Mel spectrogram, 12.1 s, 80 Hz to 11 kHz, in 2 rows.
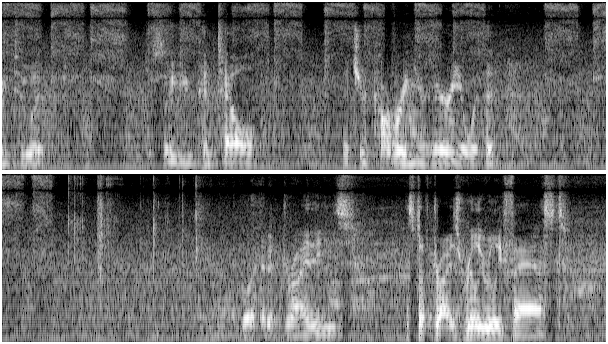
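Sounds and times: fan hum: 0.0s - 12.0s
aerosol can spraying: 0.4s - 6.6s.

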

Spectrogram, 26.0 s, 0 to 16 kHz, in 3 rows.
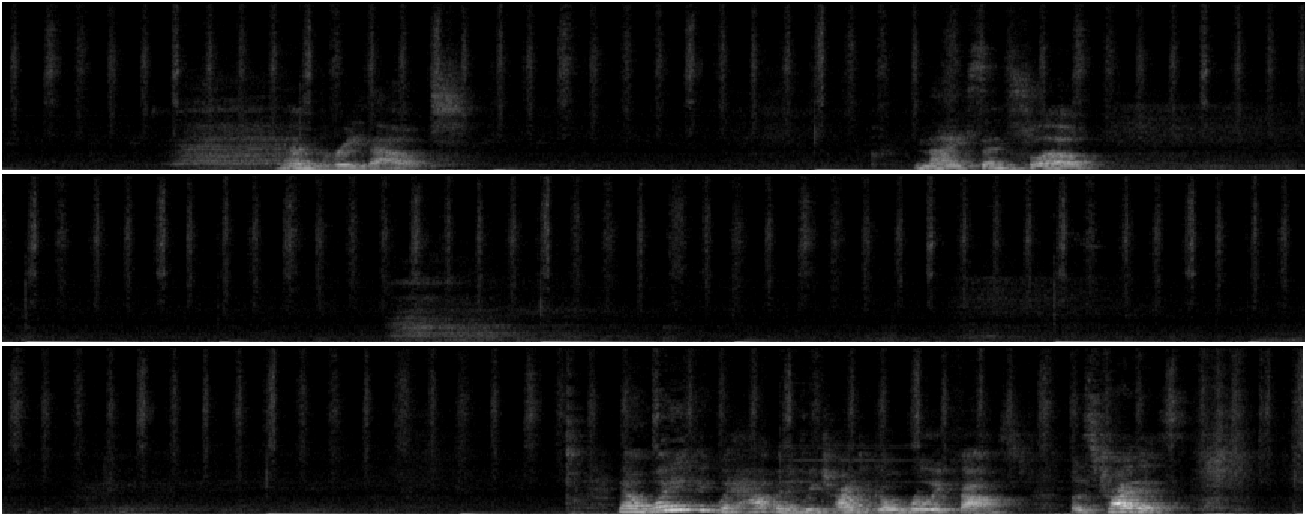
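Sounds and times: high ticking: 0.0s - 26.0s
faint slow breaths: 1.0s - 1.9s, 7.3s - 8.9s, 11.2s - 13.4s, 14.5s - 20.4s, 25.3s - 26.0s.

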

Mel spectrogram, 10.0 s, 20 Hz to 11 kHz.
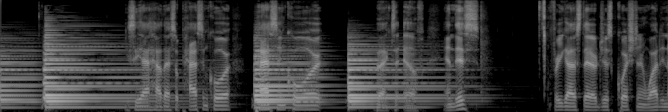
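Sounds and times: keyboard piano chords: 0.0s - 7.5s.

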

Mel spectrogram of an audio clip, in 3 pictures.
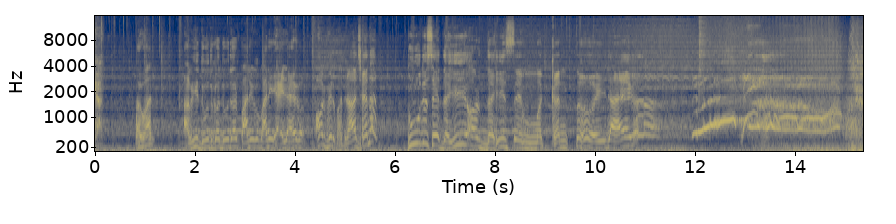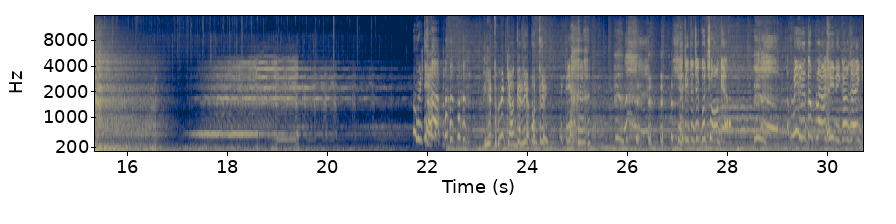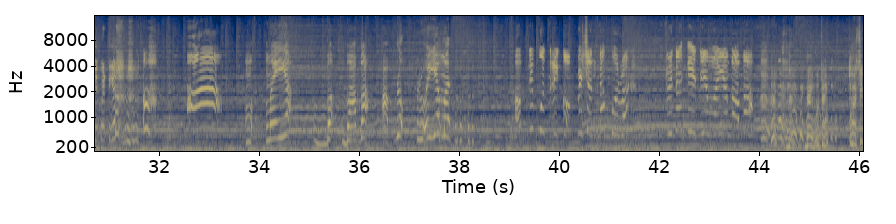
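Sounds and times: background music: 0.0s - 46.0s.

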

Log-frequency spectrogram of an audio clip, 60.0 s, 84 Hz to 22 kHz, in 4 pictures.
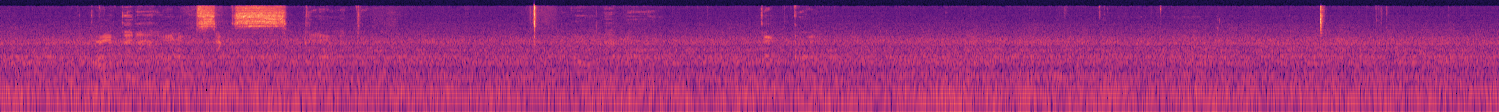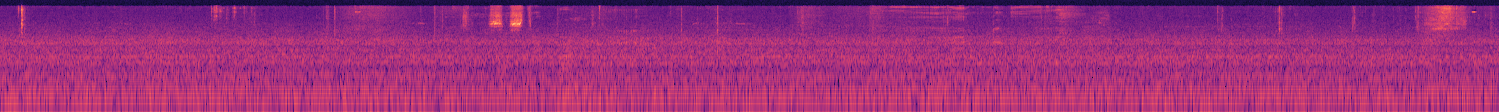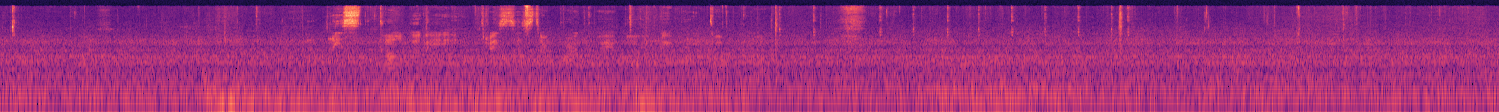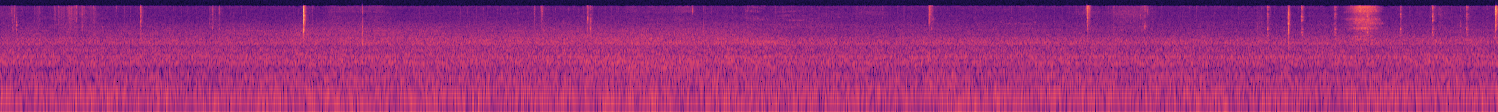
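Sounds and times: car road noise rumble: 0.0s - 59.9s.

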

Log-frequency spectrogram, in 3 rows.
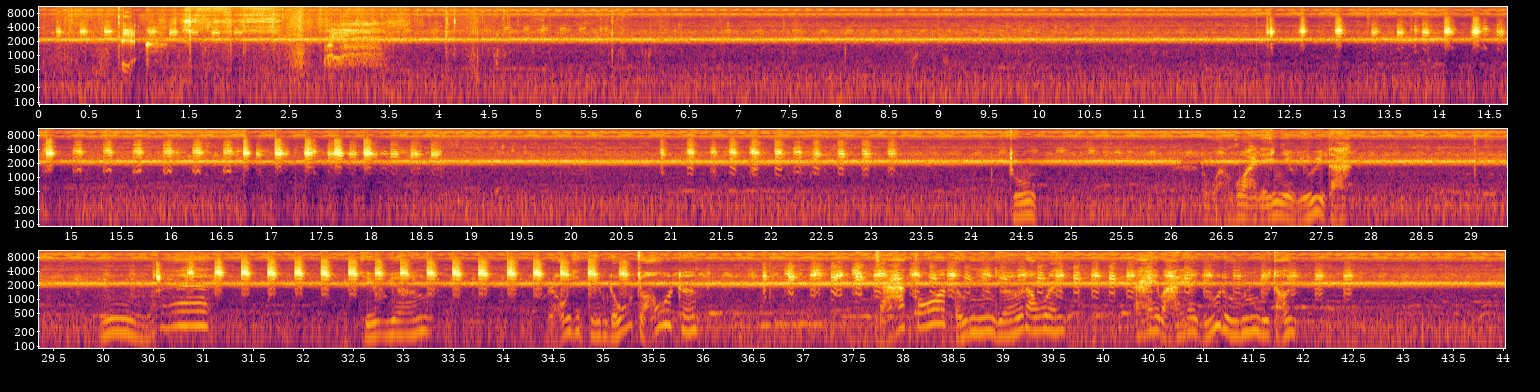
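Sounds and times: high insect trill: 0.0s - 44.0s
low rumble: 0.0s - 44.0s
pulsed frog calls: 0.0s - 44.0s.

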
